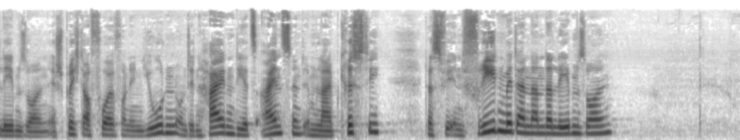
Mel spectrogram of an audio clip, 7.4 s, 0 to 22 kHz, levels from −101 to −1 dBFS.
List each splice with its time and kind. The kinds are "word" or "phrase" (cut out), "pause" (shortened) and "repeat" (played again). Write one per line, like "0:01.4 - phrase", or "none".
none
